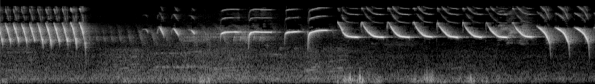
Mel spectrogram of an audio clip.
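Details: Canary song used to prompt other canaries: a rapid high trill, a brief pause with scattered soft chips, then rhythmic repeated downslurred whistles, about four each second.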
